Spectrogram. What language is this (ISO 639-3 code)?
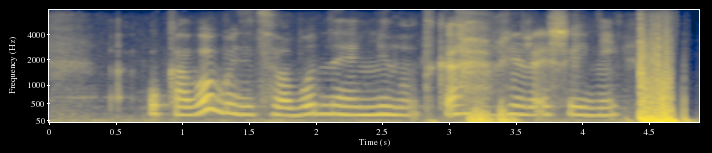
rus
